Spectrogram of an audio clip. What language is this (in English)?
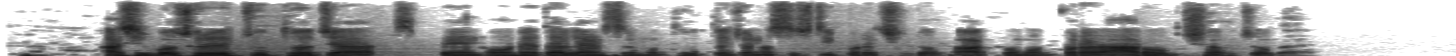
Bangla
